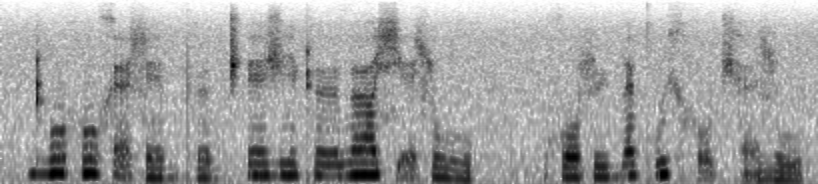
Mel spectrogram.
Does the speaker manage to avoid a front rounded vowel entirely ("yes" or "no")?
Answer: no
